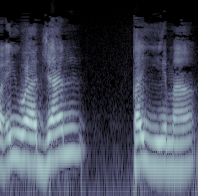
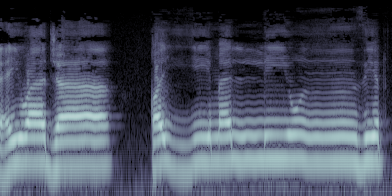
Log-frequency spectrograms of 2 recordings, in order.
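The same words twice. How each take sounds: First: عوجا joined with nunation into قيما, no pause; the reading to avoid, no break; wrong linked reading. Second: عوجا with long alif, tiny breathless stop, then قيما لينذر, very slow; slow recitation showing the sakt; correct sakt reading. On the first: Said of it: "فلا نقول". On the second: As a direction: chant عوجا, a light halt, then قيما. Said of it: "بل نقول". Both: Shown as a demonstration.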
